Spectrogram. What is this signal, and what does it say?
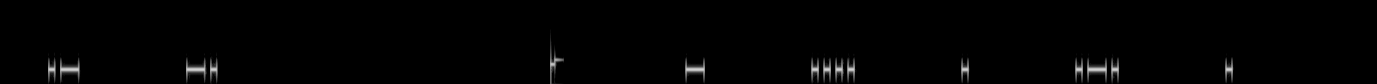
Morse code, heard as a keyed tone, about 20 wpm, spaced as for 7 wpm, 700 Hz. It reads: AN THERE
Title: 6x Character Spacing - Top 100 Words - 20wpm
